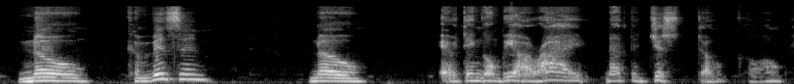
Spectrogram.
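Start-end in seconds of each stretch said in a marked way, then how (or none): 6.5-7.9 gentle, loving, soft, low, hushed voice. Retelling what someone told the speaker, in a soft voice. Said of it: "In a soft voice".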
